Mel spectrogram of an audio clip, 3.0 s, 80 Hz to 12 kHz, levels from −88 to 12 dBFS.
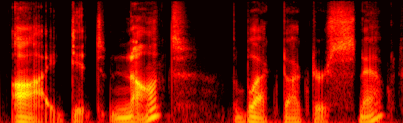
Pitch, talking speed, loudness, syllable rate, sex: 105 Hz, 140 wpm, -25 LUFS, 3.9 syllables/s, male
